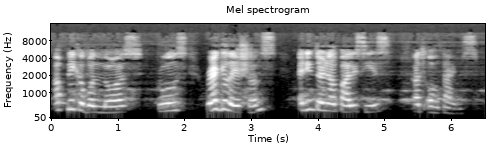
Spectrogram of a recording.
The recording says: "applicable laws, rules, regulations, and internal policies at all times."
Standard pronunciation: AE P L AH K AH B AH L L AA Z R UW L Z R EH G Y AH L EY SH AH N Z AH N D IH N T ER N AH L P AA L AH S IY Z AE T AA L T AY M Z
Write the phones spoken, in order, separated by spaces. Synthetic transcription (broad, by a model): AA P L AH K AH B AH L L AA S R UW L S R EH G Y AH L EY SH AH N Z AH N D IH N T ER N AH L P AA L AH S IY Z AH T AA L T AY M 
